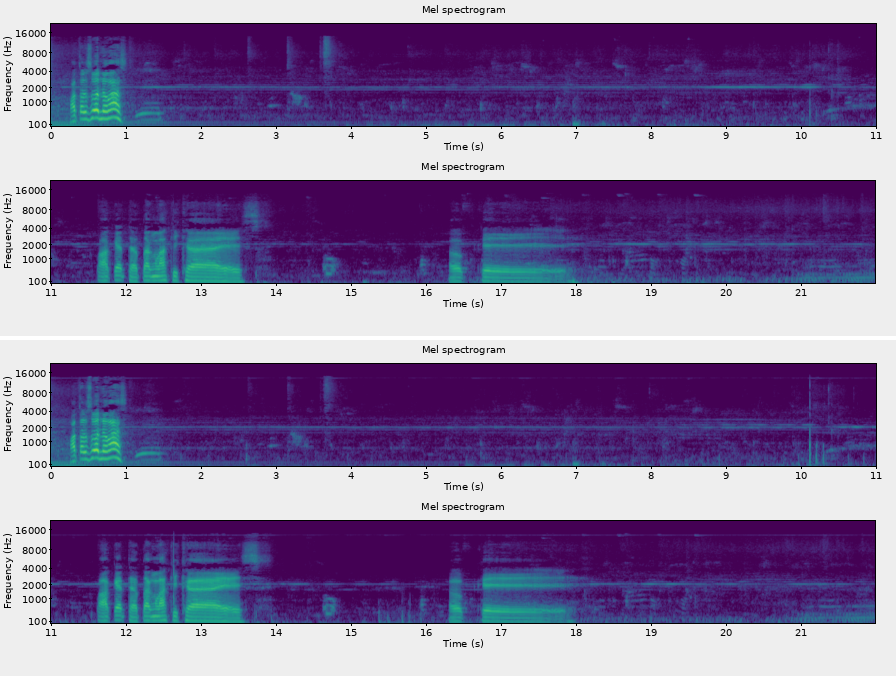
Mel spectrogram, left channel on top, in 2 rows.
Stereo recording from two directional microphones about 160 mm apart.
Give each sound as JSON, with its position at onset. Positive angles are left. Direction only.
{"t": 0.2, "sound": "speech", "side_deg": 25}
{"t": 11.6, "sound": "speech", "side_deg": 0}
{"t": 16.3, "sound": "speech", "side_deg": 0}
